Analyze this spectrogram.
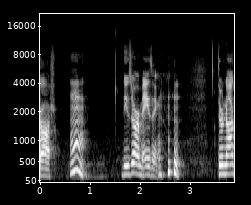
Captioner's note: chuckle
